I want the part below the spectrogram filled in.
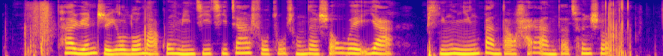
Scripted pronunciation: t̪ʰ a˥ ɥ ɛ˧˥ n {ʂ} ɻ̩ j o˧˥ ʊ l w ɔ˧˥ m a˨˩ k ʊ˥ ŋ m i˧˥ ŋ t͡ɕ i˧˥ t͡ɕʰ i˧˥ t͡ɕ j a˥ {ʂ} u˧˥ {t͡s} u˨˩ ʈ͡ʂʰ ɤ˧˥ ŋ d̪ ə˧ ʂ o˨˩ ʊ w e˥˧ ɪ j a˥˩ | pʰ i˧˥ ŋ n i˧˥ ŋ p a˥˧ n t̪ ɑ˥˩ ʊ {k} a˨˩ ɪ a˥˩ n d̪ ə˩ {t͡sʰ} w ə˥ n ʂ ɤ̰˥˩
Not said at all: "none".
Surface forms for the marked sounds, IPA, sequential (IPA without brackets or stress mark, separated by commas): ʈ͡ʂ, ʂ, t͡s, x, t͡sʰ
